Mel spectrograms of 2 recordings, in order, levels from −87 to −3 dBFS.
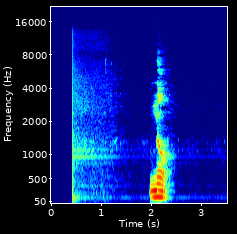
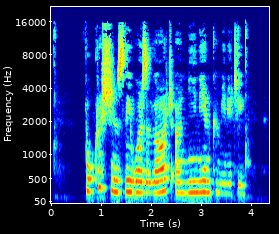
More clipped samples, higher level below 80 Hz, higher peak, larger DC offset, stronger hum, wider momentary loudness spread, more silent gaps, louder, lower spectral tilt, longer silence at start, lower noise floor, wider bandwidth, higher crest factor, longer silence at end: neither; about the same, -58 dBFS vs -62 dBFS; about the same, -4 dBFS vs -2 dBFS; neither; neither; first, 25 LU vs 15 LU; neither; about the same, -18 LUFS vs -19 LUFS; first, -8 dB/octave vs -1.5 dB/octave; first, 1.95 s vs 0.05 s; first, -71 dBFS vs -67 dBFS; second, 8.8 kHz vs 16.5 kHz; about the same, 20 dB vs 20 dB; first, 1.2 s vs 0.45 s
